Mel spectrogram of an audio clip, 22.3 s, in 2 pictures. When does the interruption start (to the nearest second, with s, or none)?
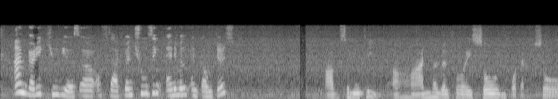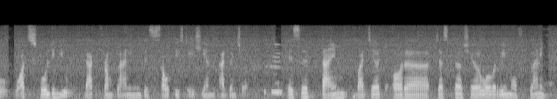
none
